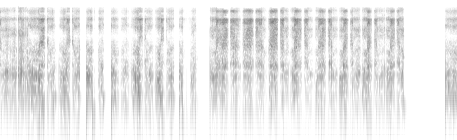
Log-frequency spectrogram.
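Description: Two wooden toothpicks with clipped-on contact mics scratch and rub across a flat brown corrugated cardboard sheet, their tips crossing. The result is a dense run of dry, bright, rasping strokes with almost no low end, broken by brief gaps. The clip ends in a short silence before a final faint scratch.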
